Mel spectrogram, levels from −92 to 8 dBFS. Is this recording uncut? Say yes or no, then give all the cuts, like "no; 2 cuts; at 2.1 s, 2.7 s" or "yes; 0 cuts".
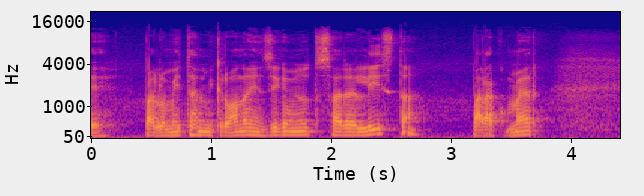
yes; 0 cuts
